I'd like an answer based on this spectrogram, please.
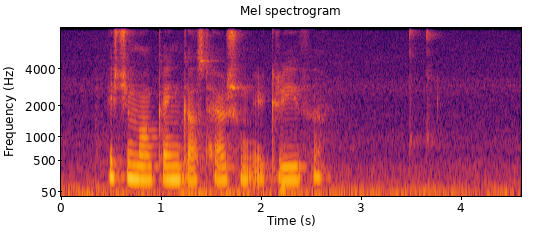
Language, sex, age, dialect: Faroese, female, 15-35, Norðurstreymoy/Eysturoy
